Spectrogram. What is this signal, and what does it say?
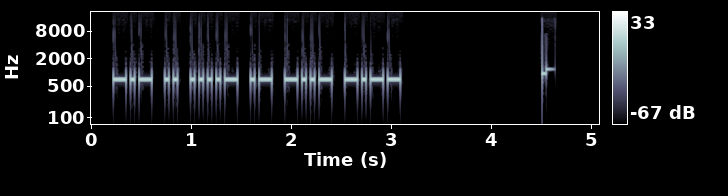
Morse code, heard as a keyed tone, about 28 wpm, 700 Hz. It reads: KI4AXY
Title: USA Call Signs - 6 Characters - 3x Character Spacing - 28wpm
